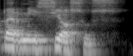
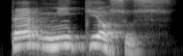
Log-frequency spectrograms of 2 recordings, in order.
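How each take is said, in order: First: It uses the vulgar pronunciation of the c. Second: It uses the classical pronunciation of the c. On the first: The speaker calls it wrong. "la pronunciación vulgar" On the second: The speaker calls it right. "una pronunciación clásica del latín"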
